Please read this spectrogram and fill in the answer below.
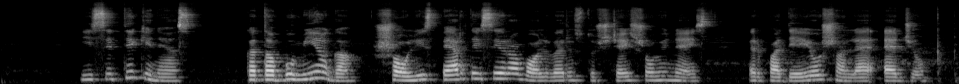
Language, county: Lithuanian, Marijampolė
